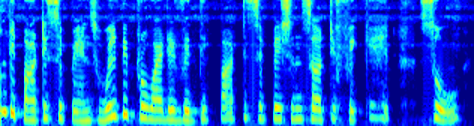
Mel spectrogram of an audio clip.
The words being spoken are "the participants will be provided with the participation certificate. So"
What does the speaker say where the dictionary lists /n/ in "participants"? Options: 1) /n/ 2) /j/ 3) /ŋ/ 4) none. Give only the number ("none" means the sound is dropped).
1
